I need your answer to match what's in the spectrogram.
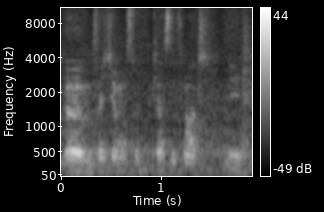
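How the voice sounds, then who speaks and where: A young man in casual chat with friends, telling a story haltingly with restarts and mild swearing. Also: mid-range voice, fairly even intonation. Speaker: podcast co-host. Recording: distant room mic with faint noise.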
